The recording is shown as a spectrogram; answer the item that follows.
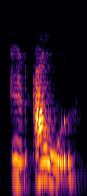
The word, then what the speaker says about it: hour: you sometimes why or this silent H sound and we have some examples of all these and egg and animal and apple an ice cream cone an hour and honor it's an honor to be teaching you English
